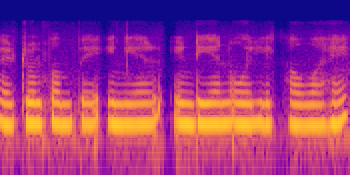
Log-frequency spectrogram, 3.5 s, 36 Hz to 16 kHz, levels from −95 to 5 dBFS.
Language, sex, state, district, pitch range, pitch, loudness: Hindi, female, Chhattisgarh, Bastar, 215-220 Hz, 215 Hz, -12 LUFS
